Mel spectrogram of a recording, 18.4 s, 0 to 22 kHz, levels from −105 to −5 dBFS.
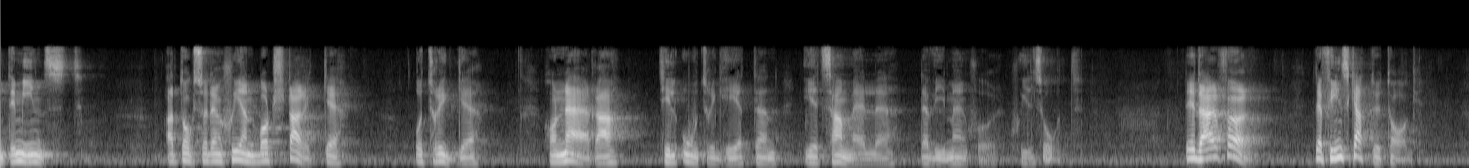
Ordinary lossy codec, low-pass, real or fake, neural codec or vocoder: none; none; real; none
